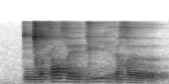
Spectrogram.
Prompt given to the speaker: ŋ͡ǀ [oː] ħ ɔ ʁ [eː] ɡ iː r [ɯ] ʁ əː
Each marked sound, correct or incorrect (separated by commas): incorrect, correct, incorrect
